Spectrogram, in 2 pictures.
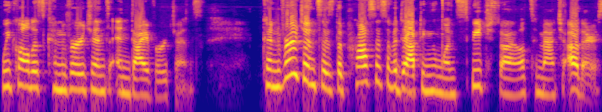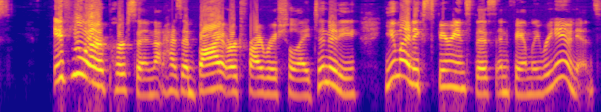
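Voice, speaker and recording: With an American accent, a woman talks at a fairly quick pace and with lively intonation. The background is quiet. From Texas. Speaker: college speech instructor. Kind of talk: recorded lecture. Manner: conversational. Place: home room. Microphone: earbuds.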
